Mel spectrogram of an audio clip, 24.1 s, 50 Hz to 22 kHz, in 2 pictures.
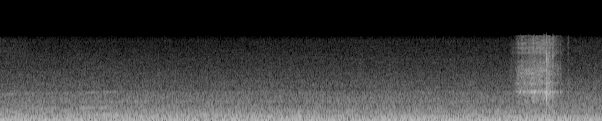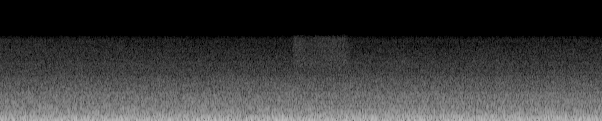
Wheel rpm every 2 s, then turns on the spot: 0, 0, 0, 0, 0, 30, 0, 0, 0, 0, 0, 0.
none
